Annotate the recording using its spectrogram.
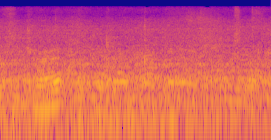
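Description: A short bit of speech over a steady background rumble.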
